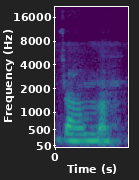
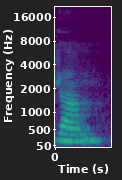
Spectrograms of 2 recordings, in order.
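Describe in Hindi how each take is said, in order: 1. शब्द के अंत में हल्की साँस वाली ह ध्वनि है। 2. शब्द के अंत में कोई ह ध्वनि नहीं है। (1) "ह की ध्वनि एक चौथाई भाग हमारे कानों में पड़ती है" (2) "कुछ बच्चे राम बोलते हैं, लेकिन वो राम नहीं होता"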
